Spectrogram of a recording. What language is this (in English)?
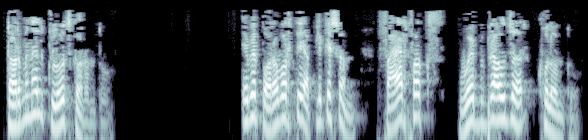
Odia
